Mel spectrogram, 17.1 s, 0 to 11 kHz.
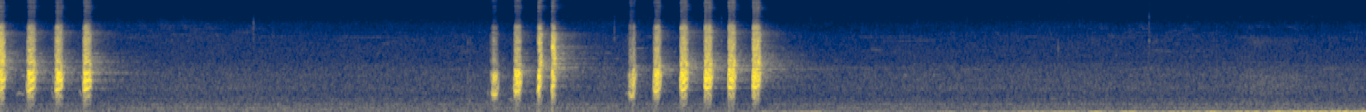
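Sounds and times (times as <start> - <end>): turkey yelps: 0.0 - 1.4, 6.1 - 7.2, 7.8 - 9.7.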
